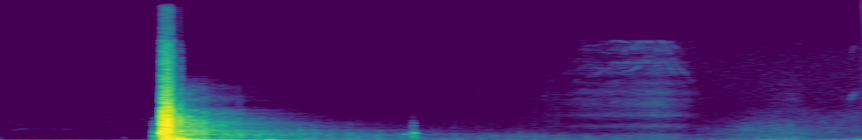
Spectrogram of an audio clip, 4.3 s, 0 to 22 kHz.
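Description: A single shot from a Henry pump-action .22 rifle firing a .22 Short hollow point, about a second in, with a short echo dying away after it. A faint click follows about a second later.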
